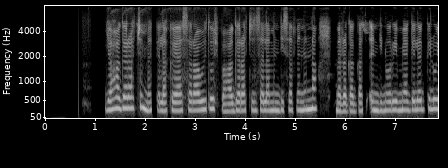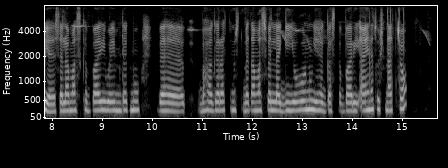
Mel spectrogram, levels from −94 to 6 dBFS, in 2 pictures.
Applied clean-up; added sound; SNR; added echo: none; none; none; none.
